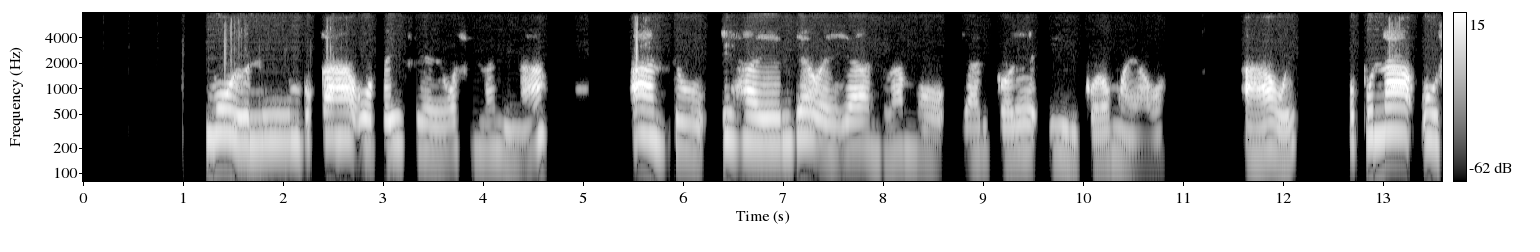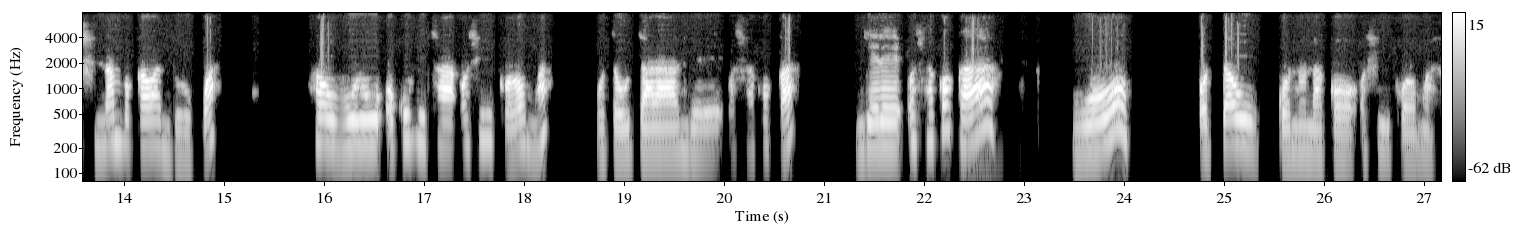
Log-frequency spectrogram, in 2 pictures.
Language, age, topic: Oshiwambo, 25-35, agriculture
